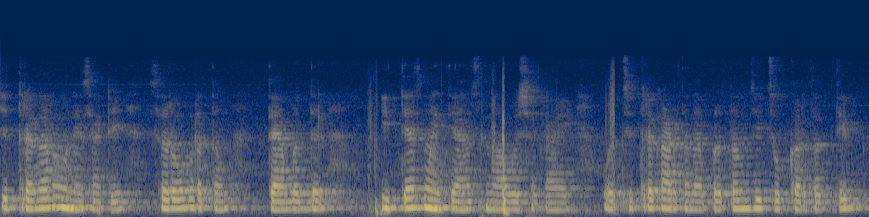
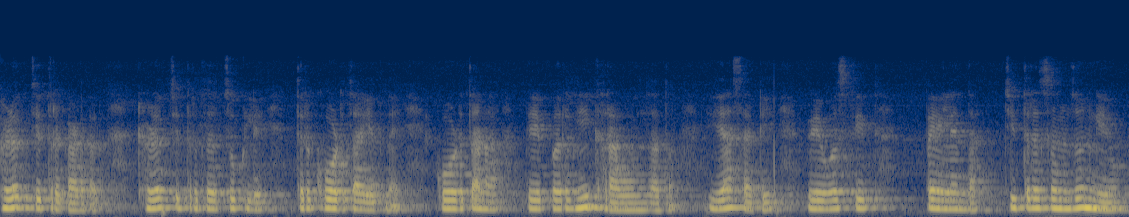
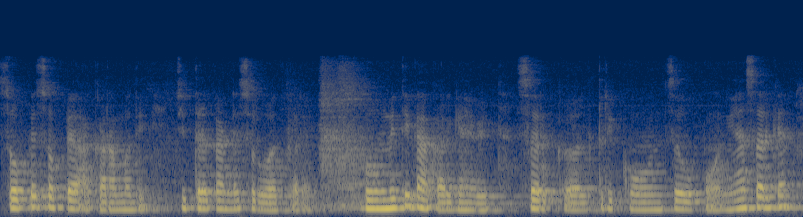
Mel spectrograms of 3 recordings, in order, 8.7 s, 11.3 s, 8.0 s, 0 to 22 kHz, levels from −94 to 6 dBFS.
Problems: constant background noise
